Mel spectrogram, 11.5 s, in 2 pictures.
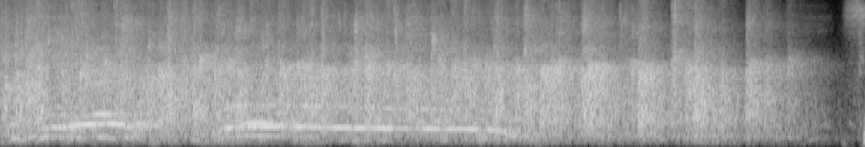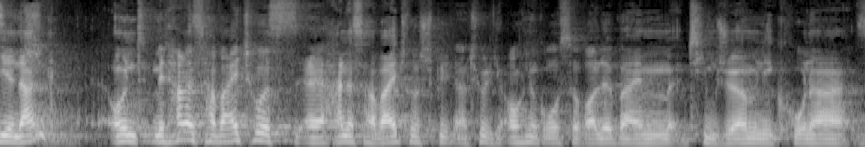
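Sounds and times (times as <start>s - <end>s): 
audience clapping: 0.0s - 5.6s
speech: 5.8s - 11.5s.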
